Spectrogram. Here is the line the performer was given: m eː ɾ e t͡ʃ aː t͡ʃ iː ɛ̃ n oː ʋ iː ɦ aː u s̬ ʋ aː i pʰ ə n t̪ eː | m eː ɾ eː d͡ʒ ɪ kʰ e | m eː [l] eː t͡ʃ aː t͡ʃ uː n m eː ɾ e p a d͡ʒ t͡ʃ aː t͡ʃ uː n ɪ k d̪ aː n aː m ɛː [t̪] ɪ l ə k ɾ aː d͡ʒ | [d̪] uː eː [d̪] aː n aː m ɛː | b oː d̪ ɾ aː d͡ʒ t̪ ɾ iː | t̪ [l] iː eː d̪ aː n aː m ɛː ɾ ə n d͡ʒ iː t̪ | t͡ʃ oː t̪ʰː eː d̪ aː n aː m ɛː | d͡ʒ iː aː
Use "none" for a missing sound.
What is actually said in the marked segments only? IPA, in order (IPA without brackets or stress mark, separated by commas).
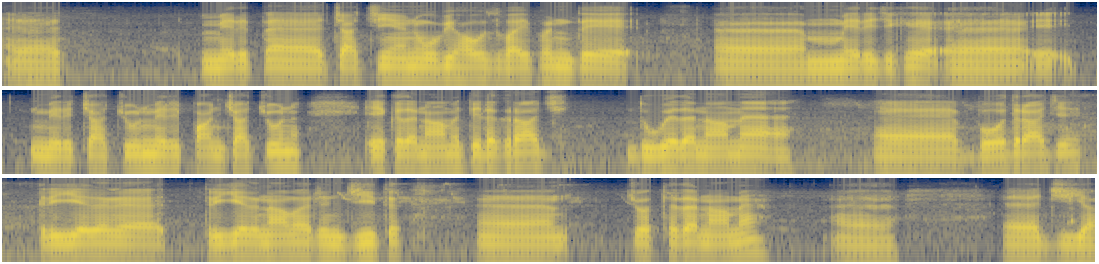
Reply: ɾ, t̪, d̪, d̪, ɾ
